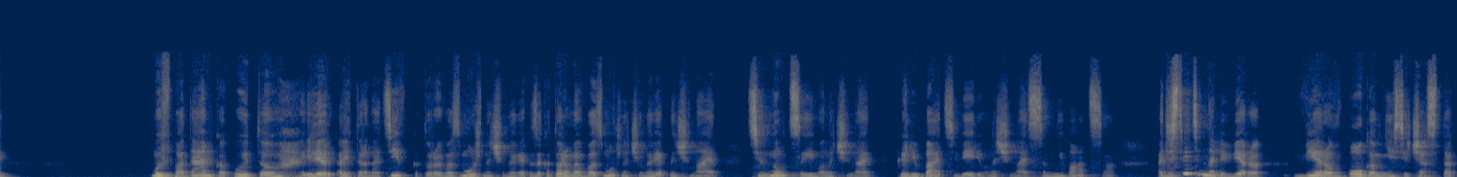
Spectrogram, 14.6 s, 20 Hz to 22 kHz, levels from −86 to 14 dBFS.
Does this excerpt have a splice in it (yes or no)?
no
